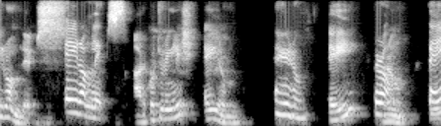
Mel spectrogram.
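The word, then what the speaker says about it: arum: ইংরেজি কি অ্যারম লিভস আবার অ্যারম লিপস একটু উচ্চারণটা ঠিক করে দিচ্ছি ওকে স্যার অনেকে আমরা এটাকে অ্যারম লিভস বলি অ্যারম না আসলে এইরম এইরম বলেন আমার সাথে এই রুম এইরম লিভস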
